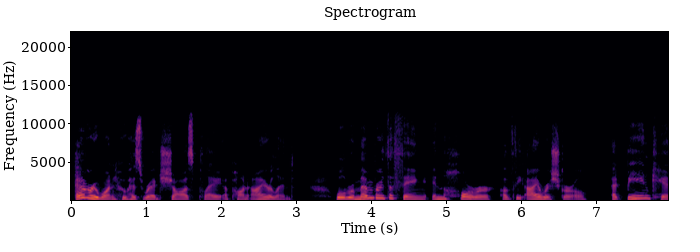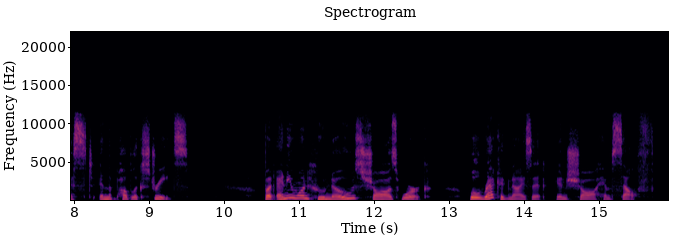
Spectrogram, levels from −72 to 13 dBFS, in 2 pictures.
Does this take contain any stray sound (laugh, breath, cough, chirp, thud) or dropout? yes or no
no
